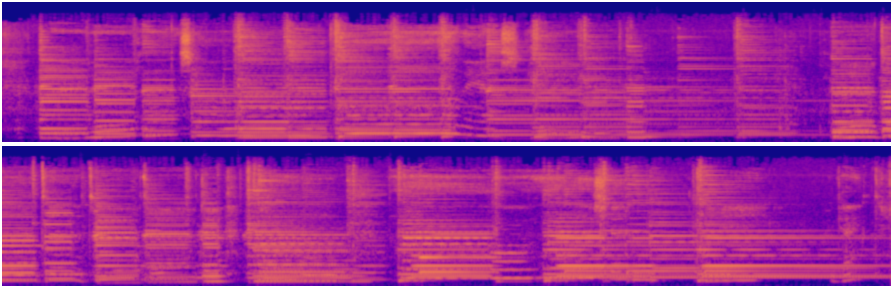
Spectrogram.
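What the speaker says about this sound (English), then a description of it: "And then you just basically strum it and pick around it." An acoustic guitar strums a chord and then picks individual notes around it, alternating strums and plucked runs in a relaxed, continuous pattern.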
